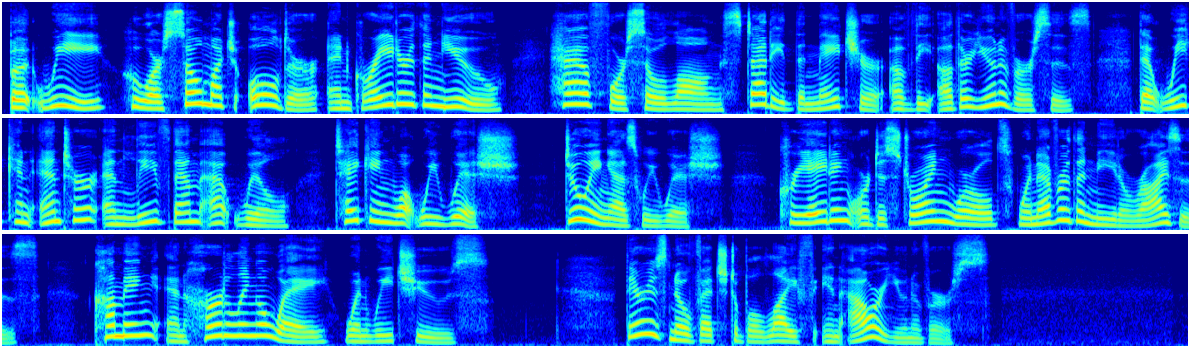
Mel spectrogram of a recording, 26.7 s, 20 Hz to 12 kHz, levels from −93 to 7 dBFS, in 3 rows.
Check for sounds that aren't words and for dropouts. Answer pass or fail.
pass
